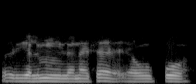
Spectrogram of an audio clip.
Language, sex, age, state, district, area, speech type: Maithili, male, 18-30, Bihar, Madhepura, rural, conversation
